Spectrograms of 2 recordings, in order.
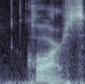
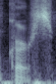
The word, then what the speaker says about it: course: A pronúncia é I love my English course, e não curse, ok?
